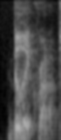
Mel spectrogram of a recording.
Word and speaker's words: Billy Crudup: It's actually not that deeply, like, it has one major flaw, which rhymes with Silly Butt-Up. Billy Crudup sucks in that movie.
